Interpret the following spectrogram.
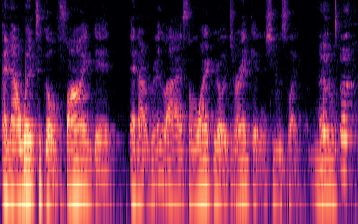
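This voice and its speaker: A man's voice: normal speed, roomy sound. A young man doing stand-up, telling a story and acting out the people in it with sudden jumps in his voice. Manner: animated, acts out quotes with big pitch jumps. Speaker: stand-up comedian.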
